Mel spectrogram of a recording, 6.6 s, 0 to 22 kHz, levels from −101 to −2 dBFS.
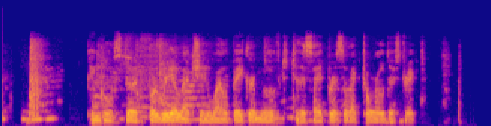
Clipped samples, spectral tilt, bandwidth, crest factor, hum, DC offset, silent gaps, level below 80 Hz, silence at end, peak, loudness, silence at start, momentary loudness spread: under 0.1%; -5 dB/octave; 7.4 kHz; 18 dB; none; under 0.1%; none; -68 dBFS; 0.9 s; -8 dBFS; -26 LUFS; 0 s; 10 LU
